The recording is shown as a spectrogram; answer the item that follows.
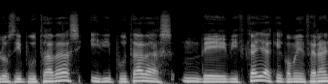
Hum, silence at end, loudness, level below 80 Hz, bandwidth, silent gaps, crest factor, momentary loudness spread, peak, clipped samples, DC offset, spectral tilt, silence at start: none; 0 s; -22 LUFS; -46 dBFS; 11 kHz; none; 16 dB; 5 LU; -6 dBFS; under 0.1%; under 0.1%; -7 dB/octave; 0 s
